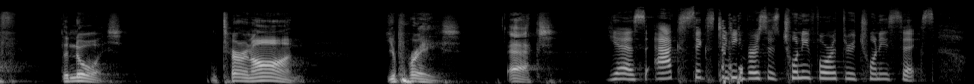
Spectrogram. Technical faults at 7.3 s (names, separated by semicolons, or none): frames out of order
